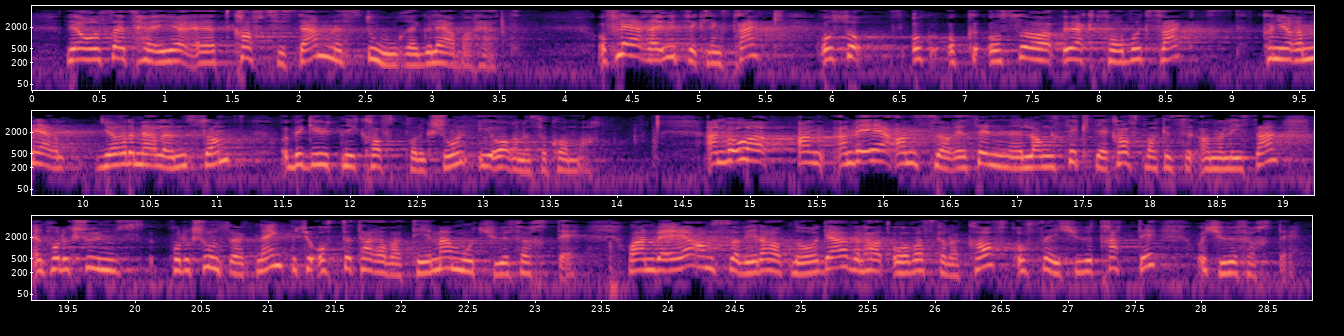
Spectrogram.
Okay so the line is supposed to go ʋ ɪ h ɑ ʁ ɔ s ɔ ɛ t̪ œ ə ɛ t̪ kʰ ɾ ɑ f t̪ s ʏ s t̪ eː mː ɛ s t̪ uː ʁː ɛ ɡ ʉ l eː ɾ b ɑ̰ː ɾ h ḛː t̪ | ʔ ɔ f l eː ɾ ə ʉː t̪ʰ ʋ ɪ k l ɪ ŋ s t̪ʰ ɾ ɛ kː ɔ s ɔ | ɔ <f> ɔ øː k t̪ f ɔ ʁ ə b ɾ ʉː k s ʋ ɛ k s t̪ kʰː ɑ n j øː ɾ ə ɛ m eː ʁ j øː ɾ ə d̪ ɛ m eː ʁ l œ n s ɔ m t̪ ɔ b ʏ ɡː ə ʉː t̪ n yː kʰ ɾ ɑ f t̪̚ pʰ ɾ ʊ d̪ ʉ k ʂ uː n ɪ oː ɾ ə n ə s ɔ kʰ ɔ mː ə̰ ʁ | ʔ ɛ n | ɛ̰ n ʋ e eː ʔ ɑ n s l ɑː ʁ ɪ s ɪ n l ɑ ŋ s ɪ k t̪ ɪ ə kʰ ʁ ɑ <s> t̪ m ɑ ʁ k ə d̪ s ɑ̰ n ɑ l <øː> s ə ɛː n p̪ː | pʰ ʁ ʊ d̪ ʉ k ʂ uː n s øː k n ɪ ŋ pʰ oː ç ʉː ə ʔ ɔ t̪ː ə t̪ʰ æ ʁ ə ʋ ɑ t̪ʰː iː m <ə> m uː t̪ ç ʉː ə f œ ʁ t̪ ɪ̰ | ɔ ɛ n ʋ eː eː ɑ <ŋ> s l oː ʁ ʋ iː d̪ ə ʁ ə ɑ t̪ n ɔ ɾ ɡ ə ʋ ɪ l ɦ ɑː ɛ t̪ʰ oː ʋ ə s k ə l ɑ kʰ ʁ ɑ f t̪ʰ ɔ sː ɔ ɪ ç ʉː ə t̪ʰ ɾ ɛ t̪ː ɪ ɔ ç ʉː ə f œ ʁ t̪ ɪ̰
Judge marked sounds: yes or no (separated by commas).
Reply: no, no, no, yes, no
